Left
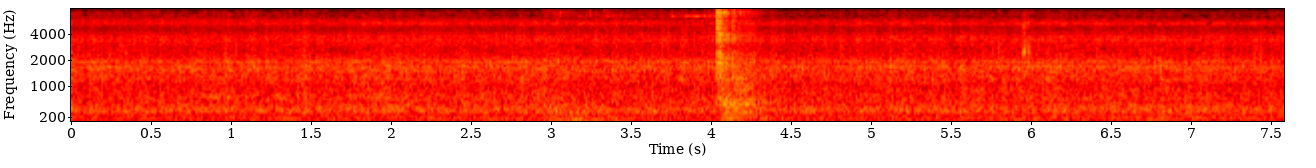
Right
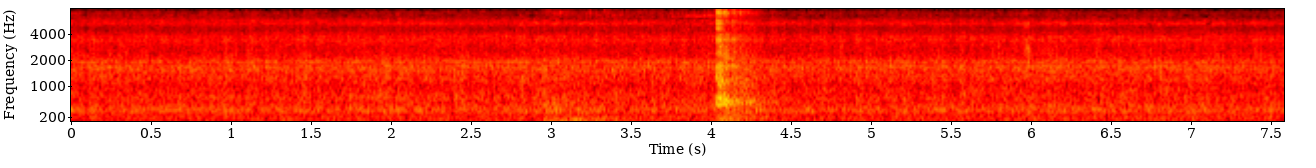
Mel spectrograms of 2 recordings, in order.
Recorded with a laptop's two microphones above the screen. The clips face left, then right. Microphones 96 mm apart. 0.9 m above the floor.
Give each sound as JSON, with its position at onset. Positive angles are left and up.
{"t": 2.9, "sound": "keys jangling", "side_deg": -45, "distance_m": 4.5}
{"t": 5.9, "sound": "a finger snap", "side_deg": 85, "distance_m": 3.5}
